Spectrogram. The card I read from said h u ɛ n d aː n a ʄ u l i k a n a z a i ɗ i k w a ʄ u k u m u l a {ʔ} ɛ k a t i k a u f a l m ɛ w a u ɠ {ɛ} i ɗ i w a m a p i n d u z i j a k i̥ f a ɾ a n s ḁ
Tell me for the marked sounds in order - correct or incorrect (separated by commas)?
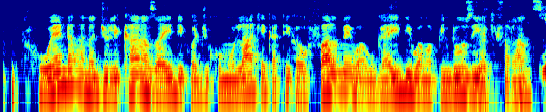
incorrect, incorrect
